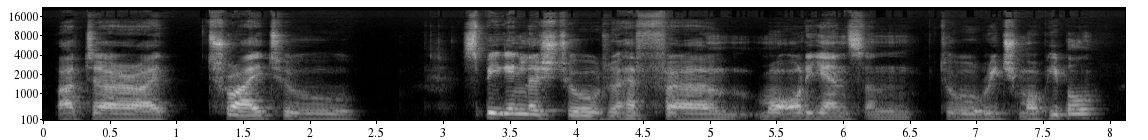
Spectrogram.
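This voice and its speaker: Very slowly, a man with a German accent speaks at a medium pitch with ordinary pitch variation. The recording is very clean, with a silent background. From Germany. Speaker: YouTuber, aviator. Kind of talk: casual vlog monologue. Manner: halting, many fillers and repetitions.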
